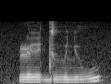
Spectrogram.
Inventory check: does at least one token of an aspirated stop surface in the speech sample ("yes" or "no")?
no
